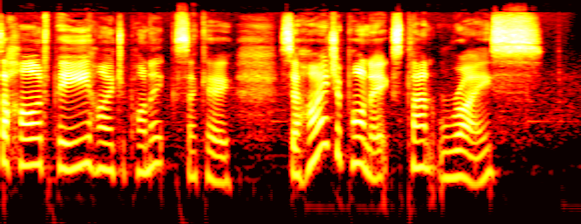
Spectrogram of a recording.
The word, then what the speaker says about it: hydroponics: Is it a hydroponics or hydrophonics chat? How do I pronounce it?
